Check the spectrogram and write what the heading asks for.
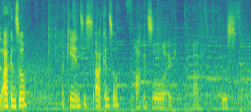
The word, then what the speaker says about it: Arkansas: It's Arkansas. Or Kansas, Arkansas. Arkansas, Arkansas. There's another state that, like, get pronounced differently depending.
